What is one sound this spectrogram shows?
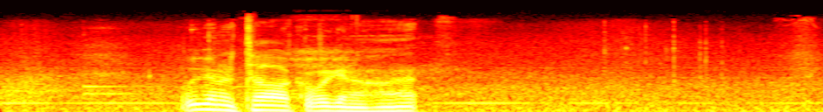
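A second man answers calmly close by.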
